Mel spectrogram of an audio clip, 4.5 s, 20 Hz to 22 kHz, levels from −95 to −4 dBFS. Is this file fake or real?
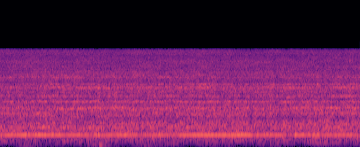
fake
